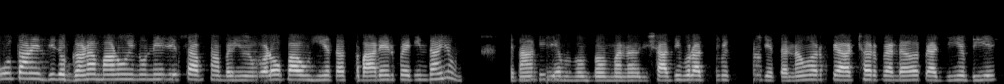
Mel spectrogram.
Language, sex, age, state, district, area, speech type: Sindhi, female, 45-60, Maharashtra, Thane, urban, conversation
